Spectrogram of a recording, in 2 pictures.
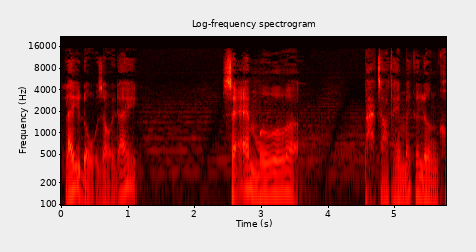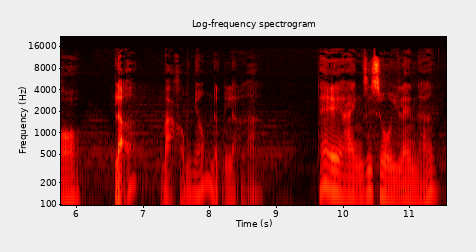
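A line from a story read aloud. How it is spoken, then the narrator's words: Old woman, gentle soft. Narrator (Vietnamese): bà nhỏ nhẹ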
